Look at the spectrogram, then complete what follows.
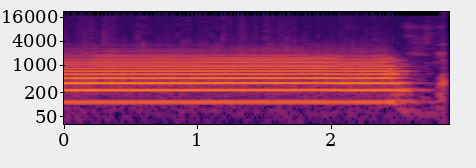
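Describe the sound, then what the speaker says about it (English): A trombone sustains a steady low B flat in first position, one long rich held note with strong harmonics, close and loud, fading out at the end. "So the B flat is 1st position, and it's going to sound like this."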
